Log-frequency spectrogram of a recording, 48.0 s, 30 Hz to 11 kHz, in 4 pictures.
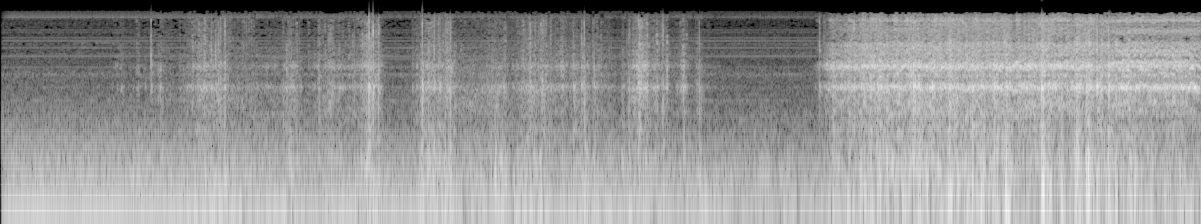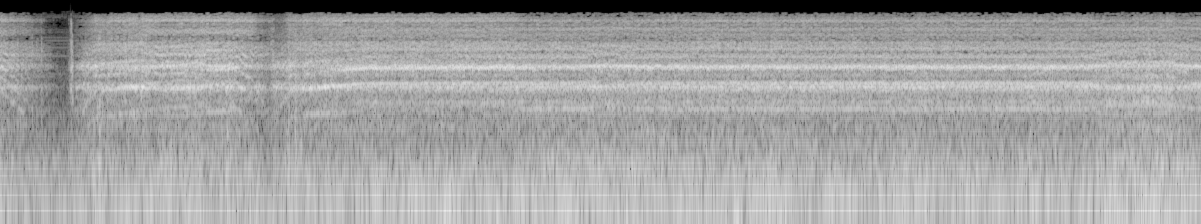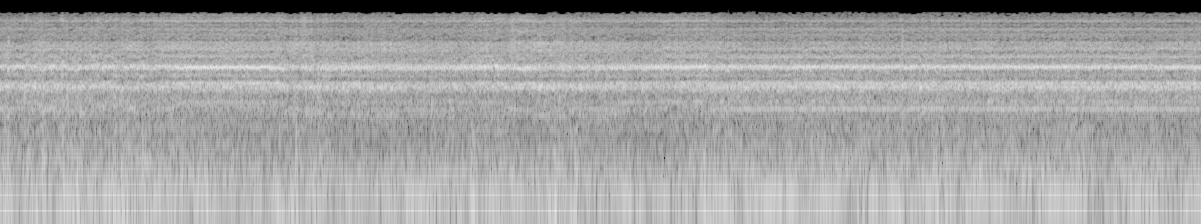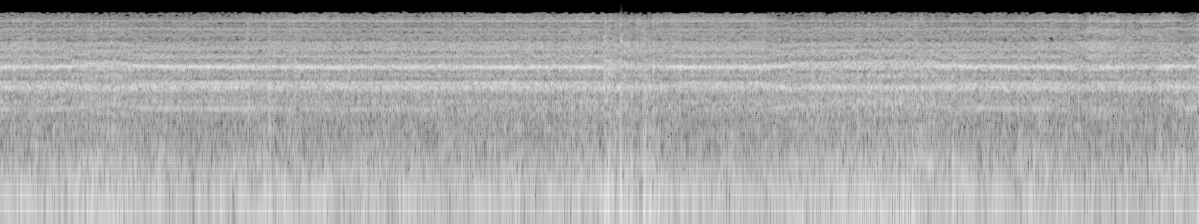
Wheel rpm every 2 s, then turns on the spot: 0, 20, 20, 10, 110, 160, 70, 120, 160, 160, 160, 160, 160, 160, 160, 160, 160, 160, 160, 160, 160, 160, 160, 160.
2-8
